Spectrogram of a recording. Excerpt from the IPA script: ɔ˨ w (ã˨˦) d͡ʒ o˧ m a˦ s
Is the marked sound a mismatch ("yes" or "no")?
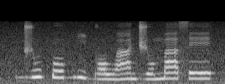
no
